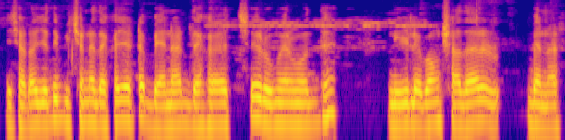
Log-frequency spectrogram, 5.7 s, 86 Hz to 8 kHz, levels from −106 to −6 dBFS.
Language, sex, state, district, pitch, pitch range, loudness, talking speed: Bengali, male, West Bengal, Jhargram, 145 Hz, 140-155 Hz, -17 LUFS, 180 wpm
